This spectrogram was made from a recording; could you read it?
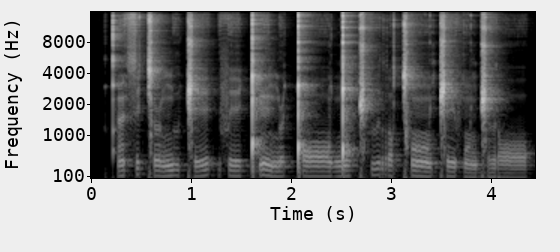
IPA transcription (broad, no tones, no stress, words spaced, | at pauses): qʼẽsɪǀə˞ ŋɯǁe | feːǃʼẽŋə˞ ǃɔːŋ͡ǃo ǁʰɯrɔ ǀʰɔ̃ː ǁefɔ̃ ɡ͡ǁə˞ɾɔː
